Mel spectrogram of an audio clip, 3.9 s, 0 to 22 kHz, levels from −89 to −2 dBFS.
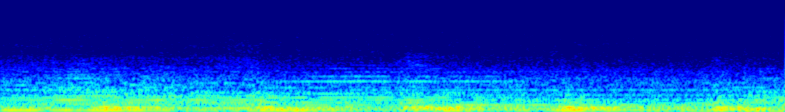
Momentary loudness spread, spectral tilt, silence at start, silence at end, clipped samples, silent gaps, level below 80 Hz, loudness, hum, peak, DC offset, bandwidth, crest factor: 5 LU; -10.5 dB/octave; 0 s; 0 s; under 0.1%; none; -48 dBFS; -39 LUFS; none; -22 dBFS; under 0.1%; 5.8 kHz; 14 dB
